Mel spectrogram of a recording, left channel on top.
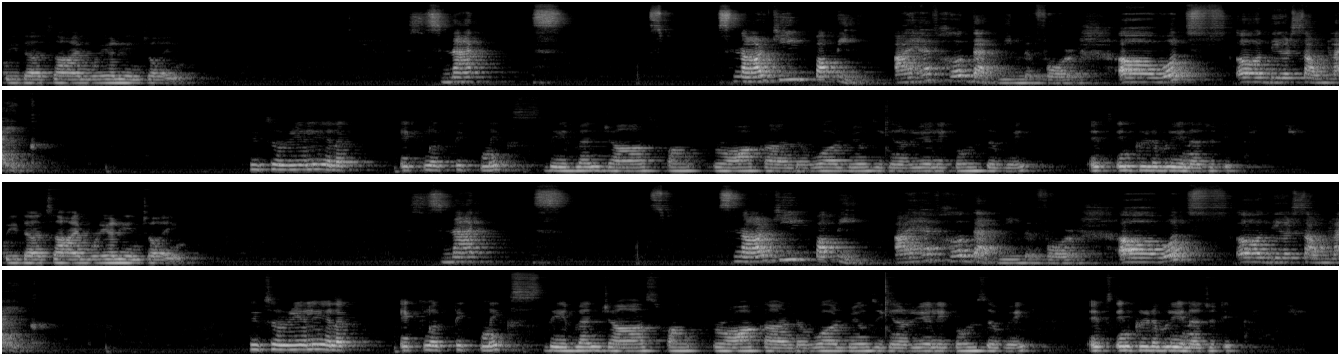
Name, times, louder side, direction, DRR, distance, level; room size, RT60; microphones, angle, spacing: voice 1, 0.0-1.8 15.8-17.0 17.4-23.6 24.2-25.7, right 3 dB, 45° right, 0.5 m, -28 dB
voice 2, 4.1-4.9 5.3-5.5 6.5-6.6 7.2-8.6 8.9-13.7, left 2 dB, 80° left, 4.0 m, -29 dB
16.0 x 11.5 x 2.9 m
head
